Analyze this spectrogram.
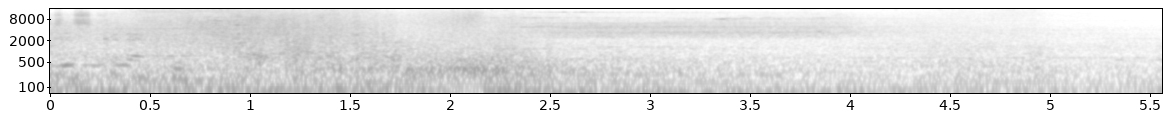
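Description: A game's victory sound bursts loudly, then slowly fades.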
